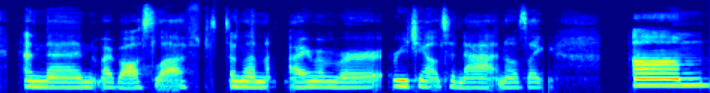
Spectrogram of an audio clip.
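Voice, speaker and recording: A woman talks in an ordinary speaking voice at a fairly low pitch. Her pace is moderate and her pitch variation ordinary. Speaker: podcast co-host. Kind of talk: casual chat; scripted podcast intro.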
